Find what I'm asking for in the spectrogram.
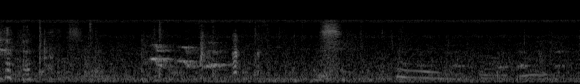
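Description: A dog whimpers softly in a series of thin, high whines that rise and fall, fairly faint against light background noise.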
